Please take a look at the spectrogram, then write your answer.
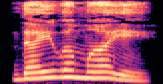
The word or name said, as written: ದೈವಮಾಯೆ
